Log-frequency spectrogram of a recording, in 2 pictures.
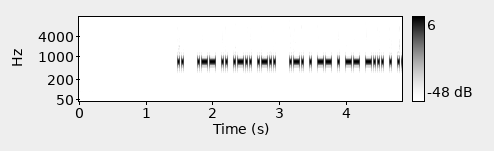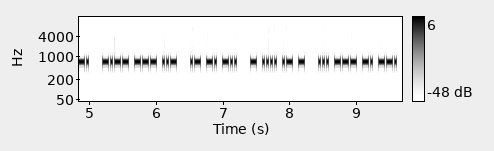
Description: Morse code, heard as a keyed tone, about 40 wpm, 700 Hz. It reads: I WILL REMEMBER YOU AND THAT SONG
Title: Sentences from Top 1000 Words - Review Part 2 - 40wpm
